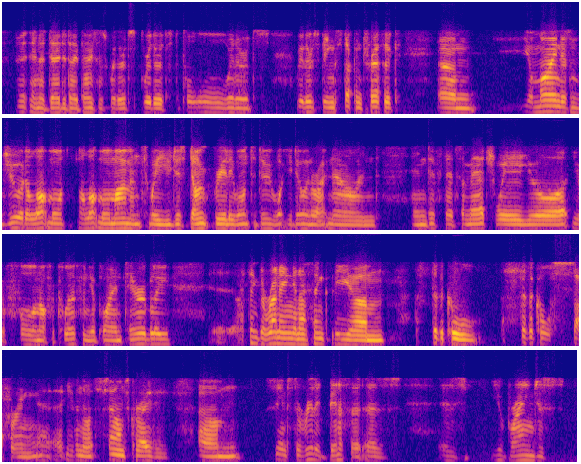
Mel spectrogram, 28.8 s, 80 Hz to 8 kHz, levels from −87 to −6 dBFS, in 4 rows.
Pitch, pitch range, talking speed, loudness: 125 Hz, 120-135 Hz, 190 wpm, -26 LUFS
